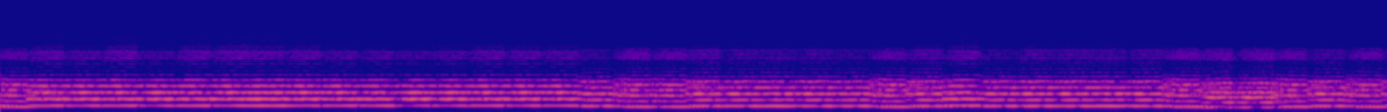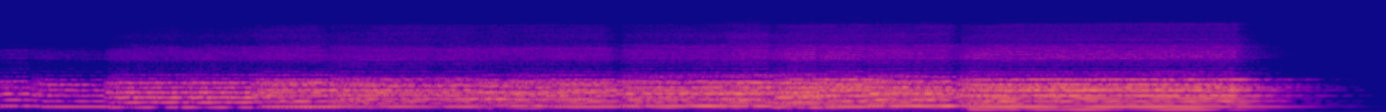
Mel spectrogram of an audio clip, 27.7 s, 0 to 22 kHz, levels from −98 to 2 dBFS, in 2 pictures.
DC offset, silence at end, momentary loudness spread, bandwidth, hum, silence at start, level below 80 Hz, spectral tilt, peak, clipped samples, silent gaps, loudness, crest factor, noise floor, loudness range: under 0.1%; 0.85 s; 14 LU; 9.8 kHz; none; 0 s; under -90 dBFS; -7.5 dB/octave; -24 dBFS; under 0.1%; none; -41 LUFS; 18 dB; -84 dBFS; 13 LU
